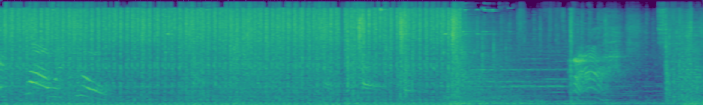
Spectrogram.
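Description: Gunfire in the Blues & Bullets video game, dense rattling shots and crashes over a continuous loud mix, with raised voices talking over the shooting.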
